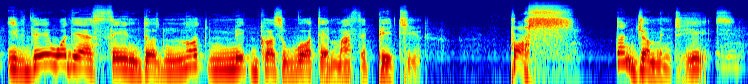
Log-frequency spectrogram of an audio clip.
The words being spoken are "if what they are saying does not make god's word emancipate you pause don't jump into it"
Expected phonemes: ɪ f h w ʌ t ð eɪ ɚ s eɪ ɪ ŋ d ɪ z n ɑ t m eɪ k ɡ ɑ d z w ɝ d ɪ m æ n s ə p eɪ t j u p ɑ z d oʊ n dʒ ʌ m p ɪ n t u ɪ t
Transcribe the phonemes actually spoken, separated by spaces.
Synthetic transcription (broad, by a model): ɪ f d w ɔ t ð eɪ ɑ s eɪ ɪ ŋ d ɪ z n ɑ t m eɪ k ɡ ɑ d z w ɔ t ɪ m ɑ s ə p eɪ t j u p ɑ s d oʊ n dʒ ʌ m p ɪ n t u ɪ t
